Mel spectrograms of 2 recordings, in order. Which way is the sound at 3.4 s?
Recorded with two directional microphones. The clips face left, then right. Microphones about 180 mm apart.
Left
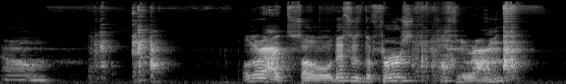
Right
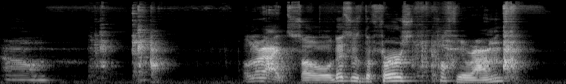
40° right (ahead or behind).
